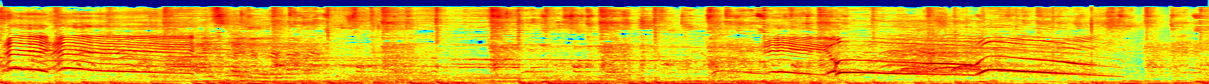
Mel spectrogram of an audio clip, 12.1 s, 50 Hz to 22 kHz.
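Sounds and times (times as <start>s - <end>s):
heavy bass beat: 0.0s - 12.0s.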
